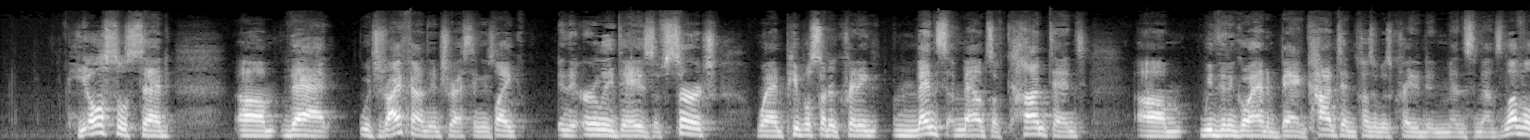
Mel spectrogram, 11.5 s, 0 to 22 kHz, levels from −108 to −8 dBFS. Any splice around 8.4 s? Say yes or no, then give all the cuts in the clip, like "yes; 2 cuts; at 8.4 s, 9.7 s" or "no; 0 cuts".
no; 2 cuts; at 3.7 s, 10.2 s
